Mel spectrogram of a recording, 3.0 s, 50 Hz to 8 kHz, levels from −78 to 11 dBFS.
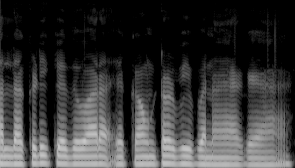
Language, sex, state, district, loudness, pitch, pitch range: Hindi, male, Jharkhand, Garhwa, -14 LUFS, 130 Hz, 120-130 Hz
